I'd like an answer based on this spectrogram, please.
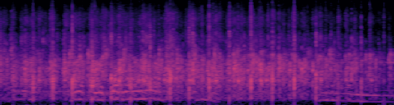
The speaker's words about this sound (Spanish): así que yo creo que se merece un aplauso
